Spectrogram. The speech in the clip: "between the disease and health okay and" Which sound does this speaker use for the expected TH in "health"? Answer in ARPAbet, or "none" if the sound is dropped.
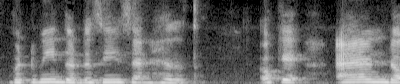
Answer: T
